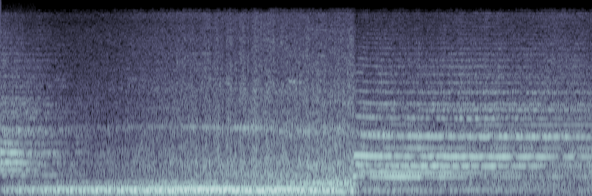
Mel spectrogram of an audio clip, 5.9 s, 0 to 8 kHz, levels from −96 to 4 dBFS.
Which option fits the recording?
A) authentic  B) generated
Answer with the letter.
A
